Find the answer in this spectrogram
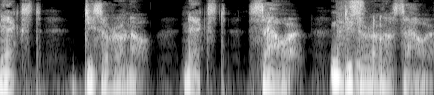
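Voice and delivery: sultry commercial voice. Imitating a liquor commercial announcer: sexy commercial voice. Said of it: "this real sexy, sexy voice".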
